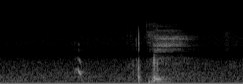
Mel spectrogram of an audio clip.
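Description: A sharp click followed straight away by a short sniff through the nose, over a steady low hiss.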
